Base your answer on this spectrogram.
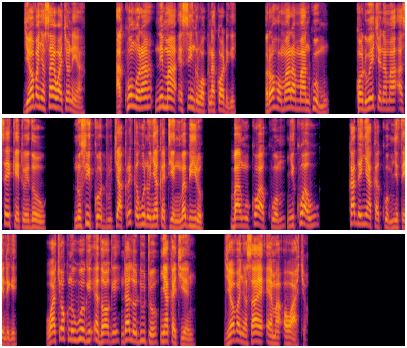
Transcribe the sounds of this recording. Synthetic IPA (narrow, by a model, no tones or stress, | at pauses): d͡ʒɛhɔvaɲasajɛwat͡ʃɔnɪja̰ | a̰kwoŋoɾanɪmaʔɛsɪŋɡɾwɔknakɔdɡɪ | ɾɔɦɔmaɾamankwomu | kɔdwet͡ʃenamaʔaseketoed̪ou | nosikodɾut͡ʃakɾɪkawonoɲakatjeŋmabiɾo | baŋukɔakwomɲikwawu | kad̪ɪɲakakwomɲɪt̪ɪndɡɪ | wat͡ʃɔknowoɡiʔɛd̪ɔɡɪndalodutoɲakat͡ʃjeŋ | d͡ʒɛhɔvaɲasajɛʔɛmaʔɔwa̰t͡ʃɔ̰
